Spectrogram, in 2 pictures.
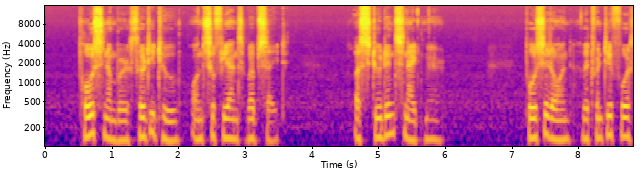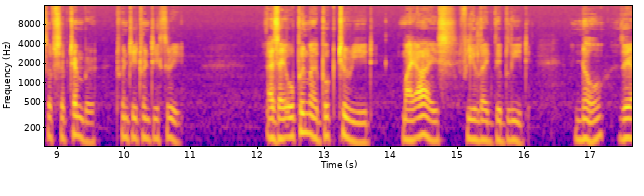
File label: voiceover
